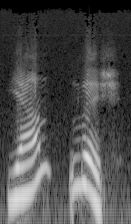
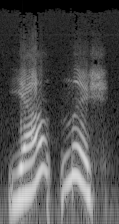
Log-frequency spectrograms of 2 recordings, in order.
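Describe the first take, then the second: The two takes are said the same way.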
